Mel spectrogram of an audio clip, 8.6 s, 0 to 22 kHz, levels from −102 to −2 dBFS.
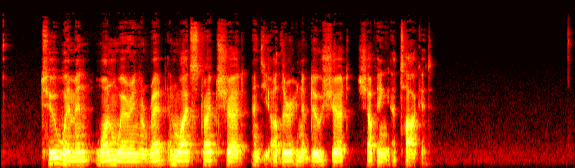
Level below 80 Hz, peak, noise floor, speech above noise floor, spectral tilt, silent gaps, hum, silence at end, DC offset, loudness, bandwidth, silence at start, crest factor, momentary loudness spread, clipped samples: -64 dBFS; 0 dBFS; -72 dBFS; 57 dB; -6 dB/octave; none; none; 2.25 s; under 0.1%; -16 LUFS; 11 kHz; 0.65 s; 16 dB; 9 LU; under 0.1%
